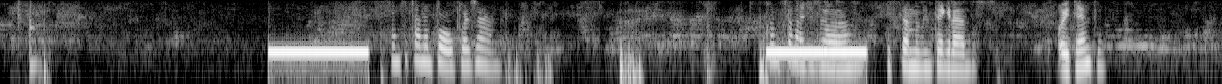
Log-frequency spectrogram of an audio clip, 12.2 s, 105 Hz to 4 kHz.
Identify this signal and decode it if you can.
Ringback tone (Europe, 425 Hz), with speech.
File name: out- -2016- - - .59997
